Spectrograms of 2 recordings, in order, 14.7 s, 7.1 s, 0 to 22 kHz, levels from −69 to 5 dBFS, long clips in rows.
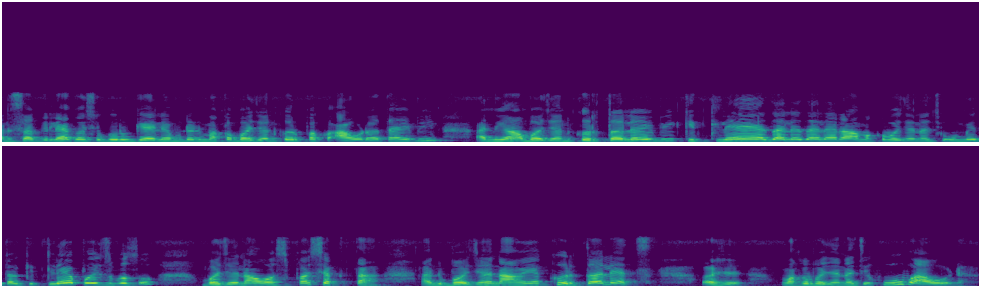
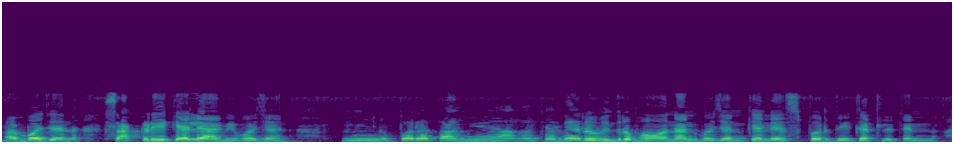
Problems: none marked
